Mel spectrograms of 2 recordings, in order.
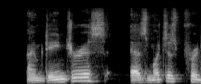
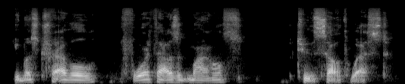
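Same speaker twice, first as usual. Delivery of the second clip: usual speaking voice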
